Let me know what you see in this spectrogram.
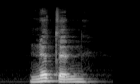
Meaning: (verb) 1. to use, to enjoy use of 2. to consume, to eat; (noun) plural of nut
- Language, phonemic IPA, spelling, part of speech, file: Dutch, /ˈnʏtə(n)/, nutten, verb / noun, Nl-nutten.ogg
